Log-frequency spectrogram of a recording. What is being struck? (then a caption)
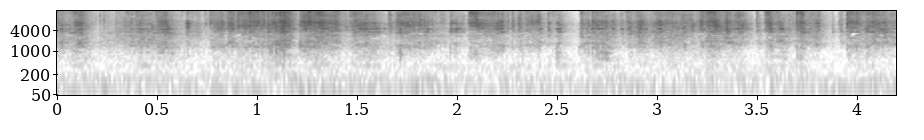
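Metal mesh microphone grille scratched with nails. Long nails scratch the hollow metal mesh grille of a large silver condenser microphone, making a dense, bright, hissy rasping with almost no low end. The scratching comes in rapid uneven strokes, drops off briefly about midway, then picks up again.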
